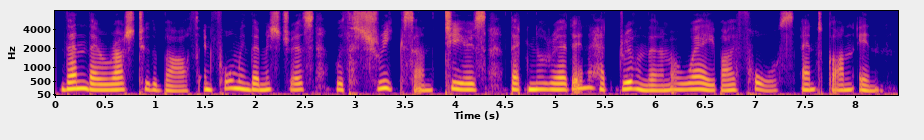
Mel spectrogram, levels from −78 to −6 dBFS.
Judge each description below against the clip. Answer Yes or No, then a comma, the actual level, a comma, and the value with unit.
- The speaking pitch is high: Yes, high, 205 Hz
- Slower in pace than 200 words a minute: Yes, average, 170 wpm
